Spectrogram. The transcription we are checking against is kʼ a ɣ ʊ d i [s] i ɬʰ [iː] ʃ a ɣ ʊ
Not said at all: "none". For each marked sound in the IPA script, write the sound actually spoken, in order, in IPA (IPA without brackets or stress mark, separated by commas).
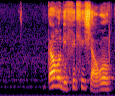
f, i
